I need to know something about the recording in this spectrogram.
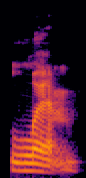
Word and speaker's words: limb: at the end of words, in the word limb.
